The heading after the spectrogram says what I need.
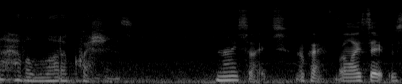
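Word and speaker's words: cnidocyte: Nysite.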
